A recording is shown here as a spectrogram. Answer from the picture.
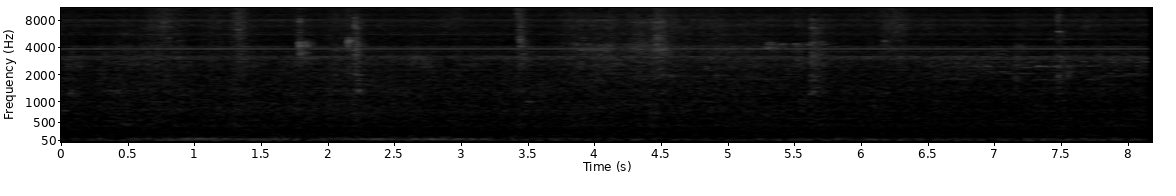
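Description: Faint chewing of a soft mouthful of stuffed bell pepper, with a few soft clicks over a low steady room hum.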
